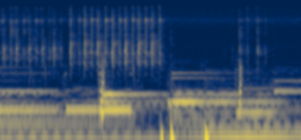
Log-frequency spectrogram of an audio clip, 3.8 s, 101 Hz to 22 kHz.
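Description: A few sharp key clicks from an Epomaker TK68 mechanical keyboard's function keys over a steady electronic hum, spaced irregularly near the end.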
